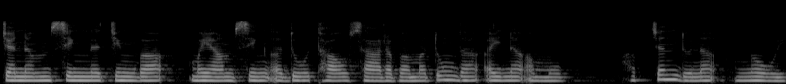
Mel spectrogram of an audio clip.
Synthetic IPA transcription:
t͡ʃɐnɐmsiŋnɐt͡ʃiŋbɐmɐjamsiŋɐ̰dutʰawsaɾɐbɐmɐtuŋdɐʔɐjnɐʔɐ̰muk̚ | hɐp̚t͡ʃɐndunɐŋɐwi

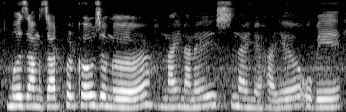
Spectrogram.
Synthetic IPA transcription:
mɯzaŋzat̚pʰɯɾkʰɯwzɯŋɯnajnanɯjsinajnɯɦajɯɔbe

